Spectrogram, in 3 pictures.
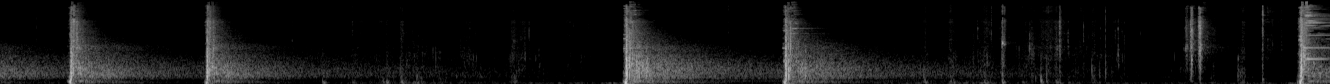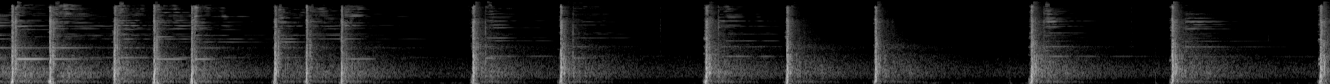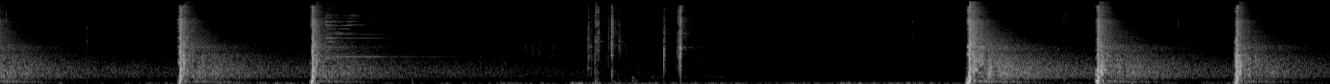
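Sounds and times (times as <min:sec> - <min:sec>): pistol shots: 0:00.0 - 0:03.2, 0:06.2 - 0:08.8, 0:13.0 - 0:17.4, 0:18.0 - 0:19.6, 0:20.3 - 0:22.8, 0:23.6 - 0:25.7, 0:26.4 - 0:27.4, 0:28.4 - 0:30.3, 0:36.3 - 0:39.9
steel target ringing: 0:13.0 - 0:19.8, 0:20.4 - 0:21.3, 0:23.6 - 0:26.0, 0:29.7 - 0:30.7.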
